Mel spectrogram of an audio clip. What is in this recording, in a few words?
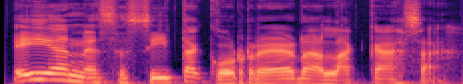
ella Necesita Correr A La Casa, Spanish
